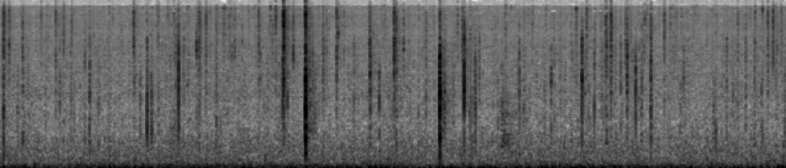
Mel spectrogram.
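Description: Wood fire in a fireplace crackling, with irregular sharp pops over a steady low rumble of the flames. Two louder pops come near the middle.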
